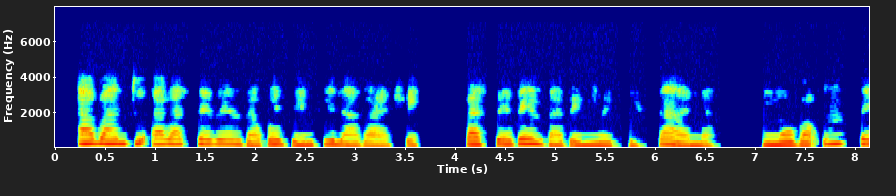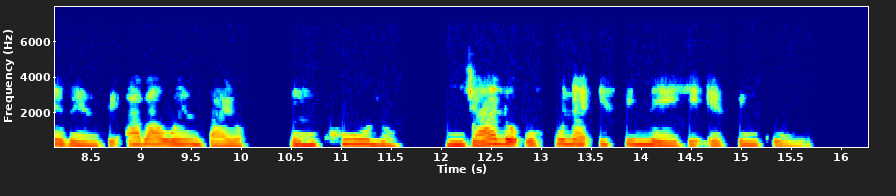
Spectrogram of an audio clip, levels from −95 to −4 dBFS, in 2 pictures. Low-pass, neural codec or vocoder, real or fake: 7.2 kHz; none; real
